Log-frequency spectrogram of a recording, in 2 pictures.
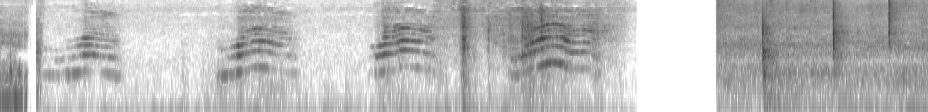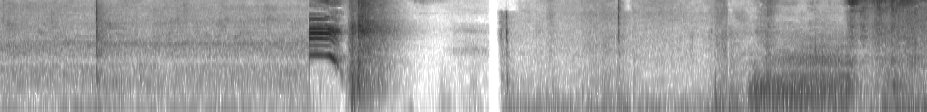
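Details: Domestic cat giving a run of short rising-falling meows, about five in four seconds, followed by knocking and thumping with household noise and a rushing hiss near the end.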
